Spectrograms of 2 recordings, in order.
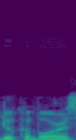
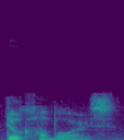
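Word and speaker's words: Dukhobors: served close quote the dukhabores perished readers aside dukabors on attempting that pronunciation is spelled d u k h o b o r s dukhabors and the readers aside but all those who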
